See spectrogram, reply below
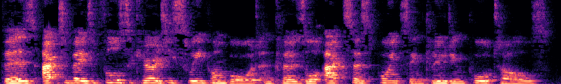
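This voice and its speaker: A British woman voicing a concerned, steady male guardian in a storybook, measured and questioning. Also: fairly low pitch, close to an everyday voice. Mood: firm. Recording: roomy, a little distant from mic.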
